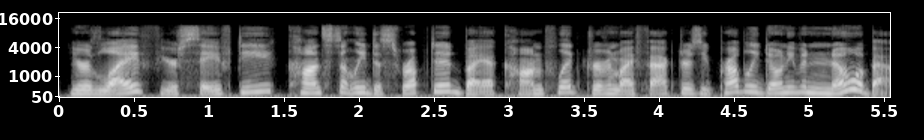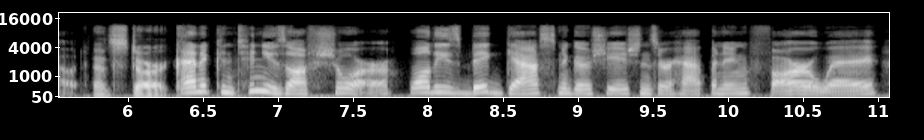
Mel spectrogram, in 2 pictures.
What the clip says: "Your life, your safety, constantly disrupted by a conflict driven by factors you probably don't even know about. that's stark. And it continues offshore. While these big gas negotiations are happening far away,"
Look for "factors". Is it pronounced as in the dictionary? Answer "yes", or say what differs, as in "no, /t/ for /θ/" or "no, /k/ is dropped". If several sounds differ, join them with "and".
yes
